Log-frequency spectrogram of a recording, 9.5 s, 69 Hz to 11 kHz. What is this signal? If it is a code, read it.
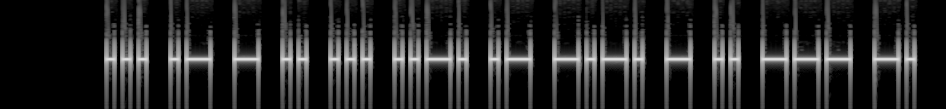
Morse code, heard as a keyed tone, about 15 wpm, 700 Hz. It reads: SATISFACTION
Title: Top 1751-2000 Words 15wpm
